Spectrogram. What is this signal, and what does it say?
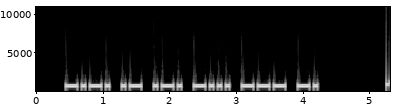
Morse code, heard as a keyed tone, about 20 wpm, 700 Hz. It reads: CARBON
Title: Build A Word - 2 Letters At A Time - 6-Letter Words - 20wpm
